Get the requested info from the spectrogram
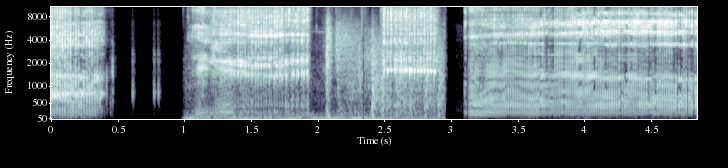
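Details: Several loud, drawn-out voiced belches with short silent gaps between them; burping.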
